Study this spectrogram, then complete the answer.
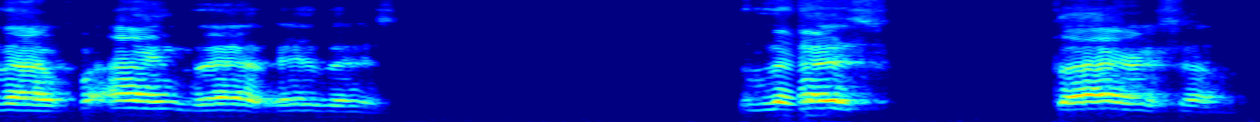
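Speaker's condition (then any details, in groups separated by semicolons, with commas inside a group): ALS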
